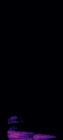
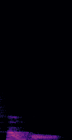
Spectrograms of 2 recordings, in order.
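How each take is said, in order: First: The word begins without an H sound. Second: The word begins with an H sound. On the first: "Texans pronounce it as umble. They don't say the letter H" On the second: "the word is humble"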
